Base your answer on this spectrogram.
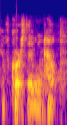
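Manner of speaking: quiet muttering under the breath, as an aside. A tabletop game player, in character holding a staff, muttering to oneself. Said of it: "I will just mutter to myself".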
